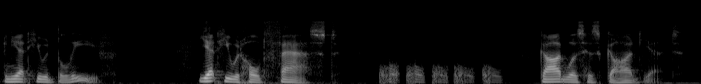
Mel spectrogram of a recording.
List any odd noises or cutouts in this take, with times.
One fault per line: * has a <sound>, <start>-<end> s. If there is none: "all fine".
* has a laugh, 3.8-5.0 s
